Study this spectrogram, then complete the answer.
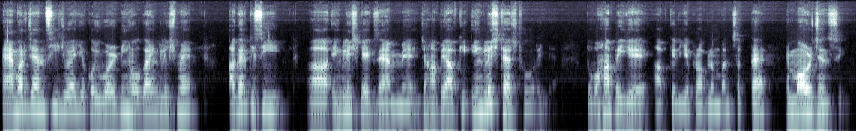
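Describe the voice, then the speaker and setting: Man teaching English pronunciation, drawn-out repetitions. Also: fairly high pitch. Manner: repeats each word slowly, drawing out the stressed syllable. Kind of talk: pronunciation lesson explained in Hindi-Urdu.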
